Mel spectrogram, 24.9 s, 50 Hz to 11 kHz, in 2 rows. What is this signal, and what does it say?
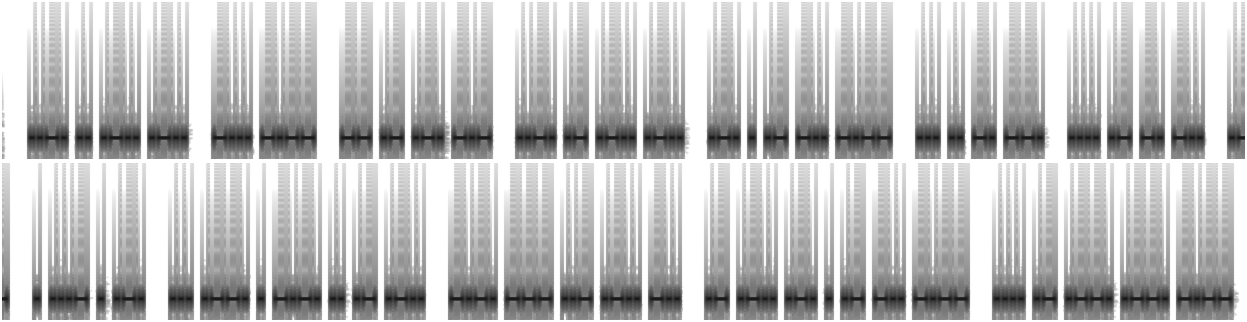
Morse code, heard as a keyed tone, about 30 wpm, 500 Hz. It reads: FILL BY MARK FALL READY SING HAND A EVER SPECIAL COULD ALREADY HAPPY
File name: 632 Words 30WPM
